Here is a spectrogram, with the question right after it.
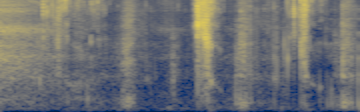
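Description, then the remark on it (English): Crisp crunching as someone bites into and chews pretzels, with about five sharp crackly bites in an uneven rhythm and no talking. “I can bite part of one pretzel, then bite the side of another pretzel, and then I hook them together, and I can count that as one pretzel.”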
